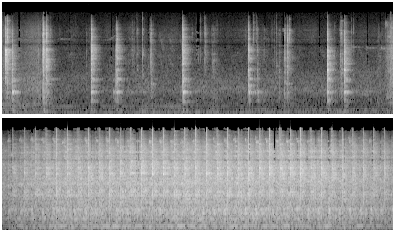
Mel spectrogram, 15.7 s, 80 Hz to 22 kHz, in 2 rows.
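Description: Homemade anvil-mounted power hammer (the Hardy Hammer, a 12-pound ram set in the anvil's hardy hole): first about ten separate ringing metal blows, irregularly spaced. About eight seconds in it starts running continuously, the ram striking rapidly and evenly at roughly seven blows a second over a steady motor hum.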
